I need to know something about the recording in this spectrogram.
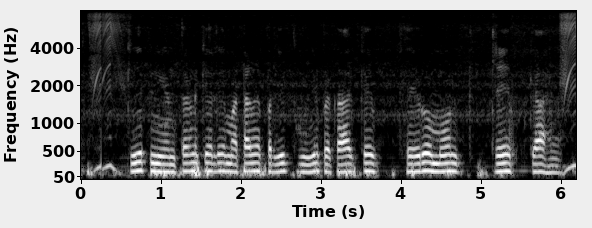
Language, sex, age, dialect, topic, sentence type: Hindi, male, 25-30, Awadhi Bundeli, agriculture, question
